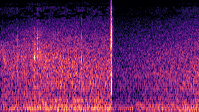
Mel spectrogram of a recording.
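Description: Steady outdoor noise of passing traffic and wind on the microphone, with one sharp click about one and a half seconds in, after which it is a little quieter.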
